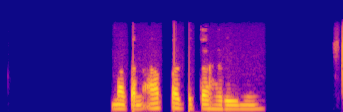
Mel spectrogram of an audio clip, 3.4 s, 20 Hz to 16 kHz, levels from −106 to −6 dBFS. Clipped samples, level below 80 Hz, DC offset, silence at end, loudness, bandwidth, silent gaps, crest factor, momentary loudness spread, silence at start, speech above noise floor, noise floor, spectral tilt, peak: under 0.1%; -56 dBFS; under 0.1%; 0.05 s; -19 LUFS; 7.4 kHz; 1.63-1.71 s, 2.66-3.33 s; 20 dB; 8 LU; 1.1 s; over 72 dB; under -90 dBFS; -7.5 dB/octave; -2 dBFS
